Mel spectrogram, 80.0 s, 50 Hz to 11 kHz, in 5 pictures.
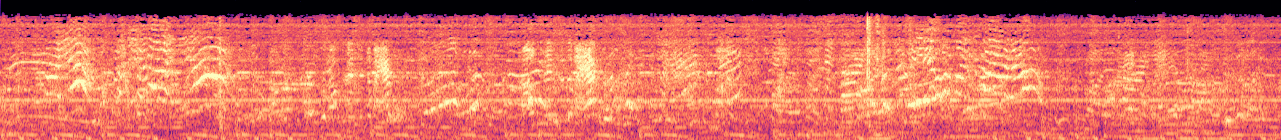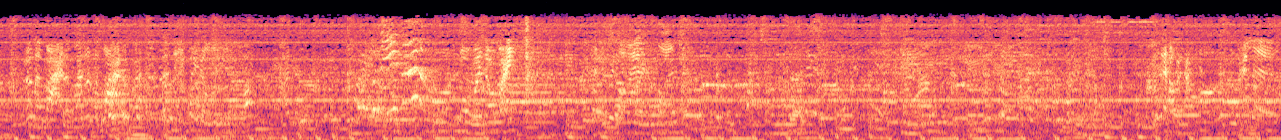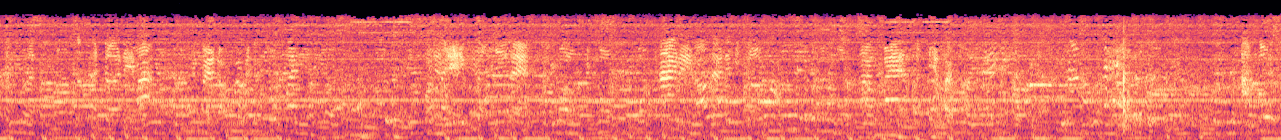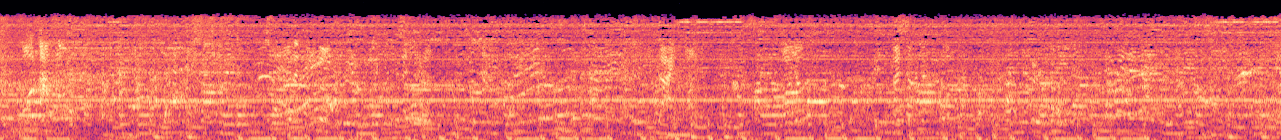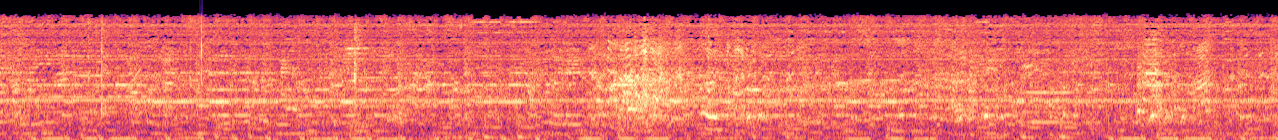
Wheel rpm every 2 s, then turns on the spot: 0, 0, 0, 0, 0, 0, 0, 0, 0, 0, 0, 0, 0, 0, 0, 0, 0, 0, 0, 0, 0, 0, 0, 0, 0, 0, 0, 0, 0, 0, 0, 0, 0, 0, 0, 0, 0, 0, 0, 0.
none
